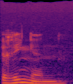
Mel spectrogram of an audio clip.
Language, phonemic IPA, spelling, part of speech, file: German, /ˈʁɪŋən/, ringen, verb, De-ringen.ogg
- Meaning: 1. to wrestle 2. to struggle 3. to wring (for example “hands”; but not “clothes”, for that see wringen)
